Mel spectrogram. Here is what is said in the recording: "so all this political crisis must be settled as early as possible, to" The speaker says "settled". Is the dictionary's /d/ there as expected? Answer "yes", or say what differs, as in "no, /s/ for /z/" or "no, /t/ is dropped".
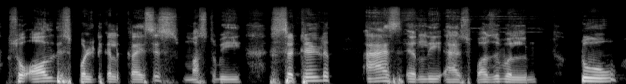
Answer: yes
